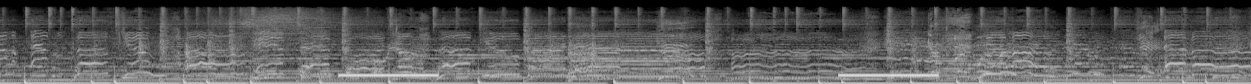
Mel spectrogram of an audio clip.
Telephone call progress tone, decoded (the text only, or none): ringback tone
